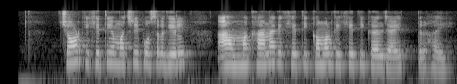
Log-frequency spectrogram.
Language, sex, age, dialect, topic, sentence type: Magahi, female, 36-40, Western, agriculture, statement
